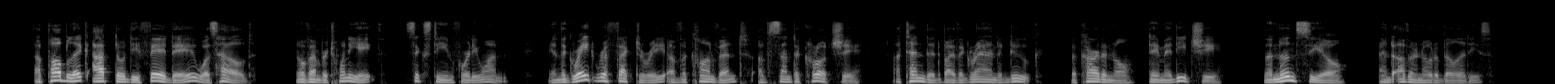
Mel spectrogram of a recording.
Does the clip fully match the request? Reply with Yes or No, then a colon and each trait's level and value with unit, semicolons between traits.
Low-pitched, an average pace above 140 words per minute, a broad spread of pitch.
No: low, 110 Hz; slow, 135 wpm; wide, 6.3 semitones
